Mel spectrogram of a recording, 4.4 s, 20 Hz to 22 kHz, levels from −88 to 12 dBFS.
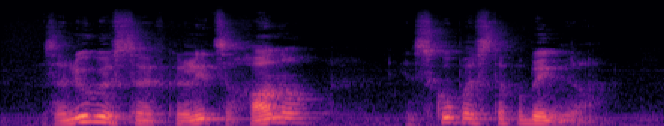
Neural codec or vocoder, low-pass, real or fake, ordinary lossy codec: none; 19.8 kHz; real; none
